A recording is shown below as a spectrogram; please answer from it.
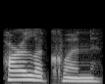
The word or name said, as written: harlequin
